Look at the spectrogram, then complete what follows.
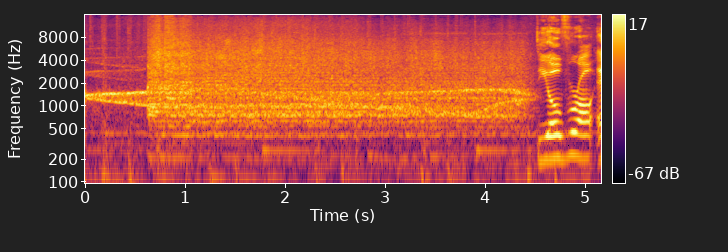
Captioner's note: siren blaring; fire truck horn honking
